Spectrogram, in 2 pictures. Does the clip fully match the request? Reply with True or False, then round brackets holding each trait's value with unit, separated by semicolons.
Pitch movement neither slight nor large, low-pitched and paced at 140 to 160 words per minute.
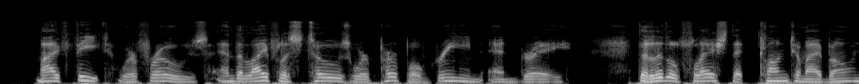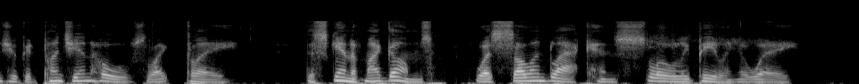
True (4.5 semitones; 130 Hz; 150 wpm)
